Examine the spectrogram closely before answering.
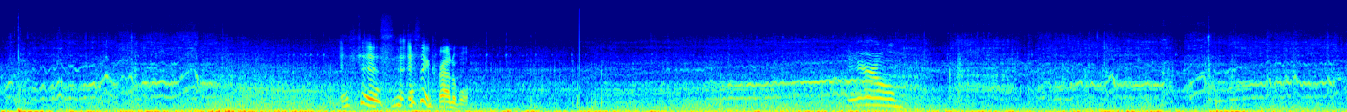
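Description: Knobby tyres rumble over bumpy grass and dirt.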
